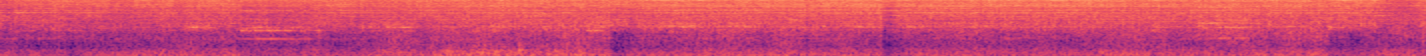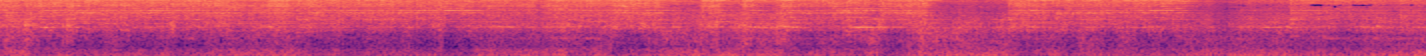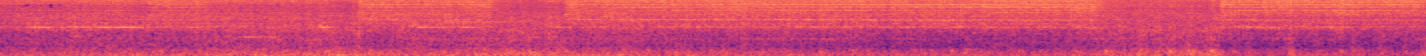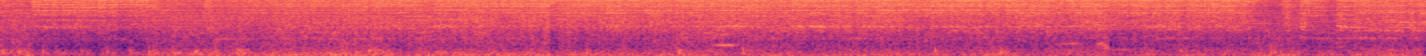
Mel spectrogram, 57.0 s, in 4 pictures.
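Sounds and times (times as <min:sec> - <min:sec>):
freight cars rolling on rails: 0:00.0 - 0:57.0
high-pitched wheel squeal: 0:28.8 - 0:33.6, 0:48.8 - 0:57.0.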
